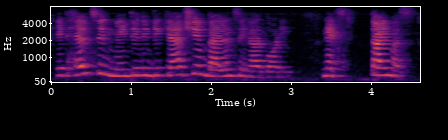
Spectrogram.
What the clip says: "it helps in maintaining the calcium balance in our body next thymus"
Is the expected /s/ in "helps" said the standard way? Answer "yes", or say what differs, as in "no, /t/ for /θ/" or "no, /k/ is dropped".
yes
